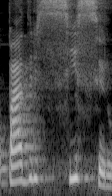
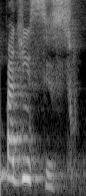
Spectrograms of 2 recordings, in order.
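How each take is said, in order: First: Standard accent, with the words kept clearly separate. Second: Regional accent, with the words run closely together.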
